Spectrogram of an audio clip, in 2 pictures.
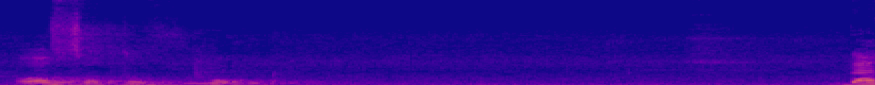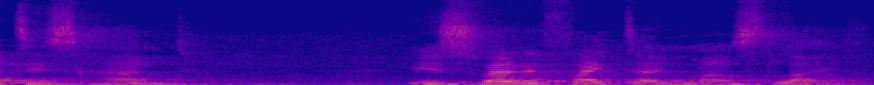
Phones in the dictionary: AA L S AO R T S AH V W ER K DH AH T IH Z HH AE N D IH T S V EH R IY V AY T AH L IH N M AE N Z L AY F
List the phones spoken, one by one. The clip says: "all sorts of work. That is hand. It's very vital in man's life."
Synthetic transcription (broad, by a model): AA L S AO T AH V W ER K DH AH T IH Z HH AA N D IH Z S V EH R IY F AY T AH IH N M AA N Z L AY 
